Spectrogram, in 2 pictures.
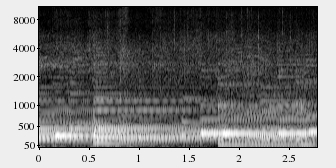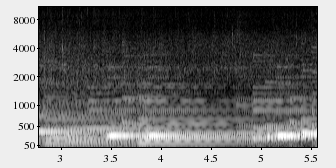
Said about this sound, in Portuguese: Quem crê, aplauda o Senhor Jesus aí.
